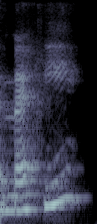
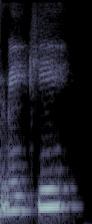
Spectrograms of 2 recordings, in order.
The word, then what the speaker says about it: Mecky: Is it Meki? That's a cool name. Am I pronouncing it right? Or is it Miki? Meki? You could peek in anytime. Hello, yes, it's Mecky, like Becky with an M.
